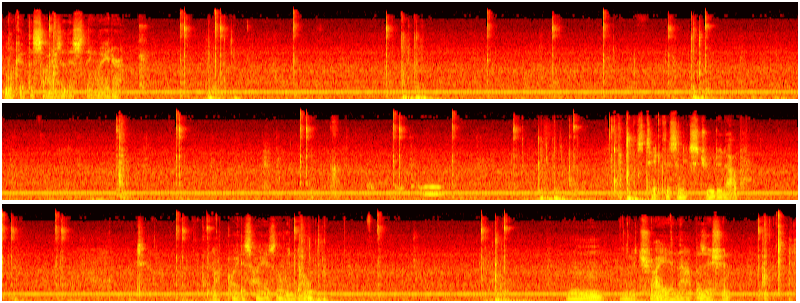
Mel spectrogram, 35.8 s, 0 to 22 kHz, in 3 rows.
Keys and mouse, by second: 2.6-6.0 drag, 6.0 a, 6.3 a, 7.2-10.5 drag, 10.3 a, 10.5 middle click, 10.7 click, 12.0 middle click, 17.7-20.4 drag, 20.0 a, 20.2 a, 21.3 e, 28.3 a, 28.5 a, 29.5-31.4 drag, 31.3 a, 31.4-32.6 middle drag, 32.6 click, 33.8 middle click, 34.0 middle click, 34.8 middle click.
